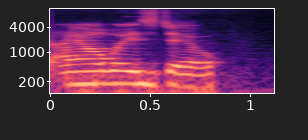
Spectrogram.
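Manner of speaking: ordinary delivery, nothing marked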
